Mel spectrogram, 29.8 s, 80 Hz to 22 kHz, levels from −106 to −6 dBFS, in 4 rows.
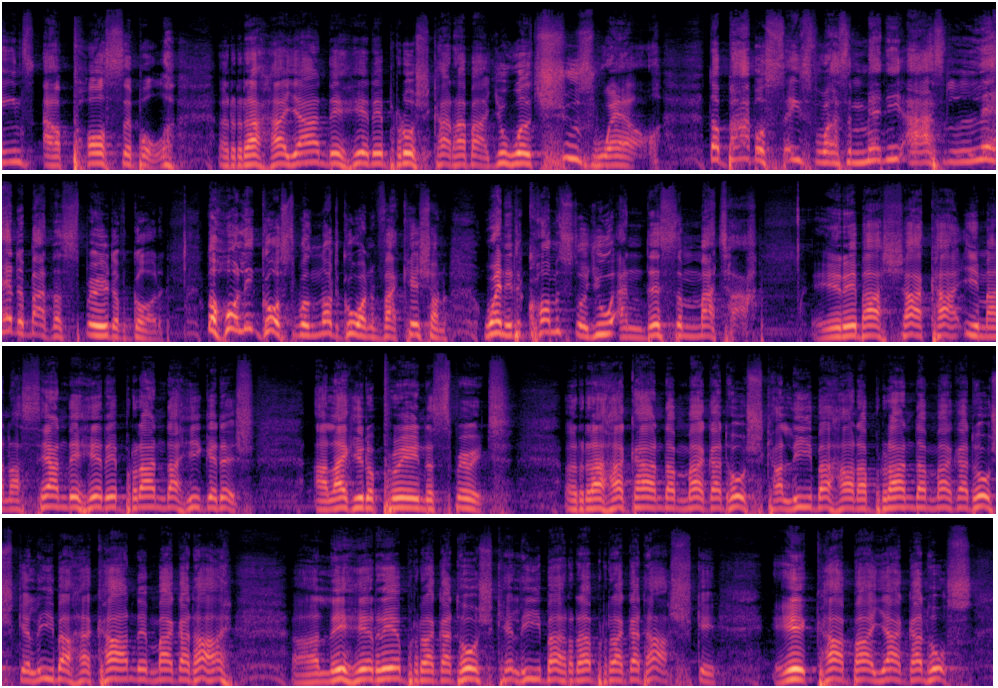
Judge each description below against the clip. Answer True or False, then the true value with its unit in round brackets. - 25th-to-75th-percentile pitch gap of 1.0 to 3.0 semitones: True (2.5 semitones)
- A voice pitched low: False (195 Hz)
